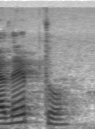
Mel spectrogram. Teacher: En el caso de las oclusivas, solo se da el primer tiempo de su articulación, que es la intención, y carece, por tanto, de explosión. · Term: implosivas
